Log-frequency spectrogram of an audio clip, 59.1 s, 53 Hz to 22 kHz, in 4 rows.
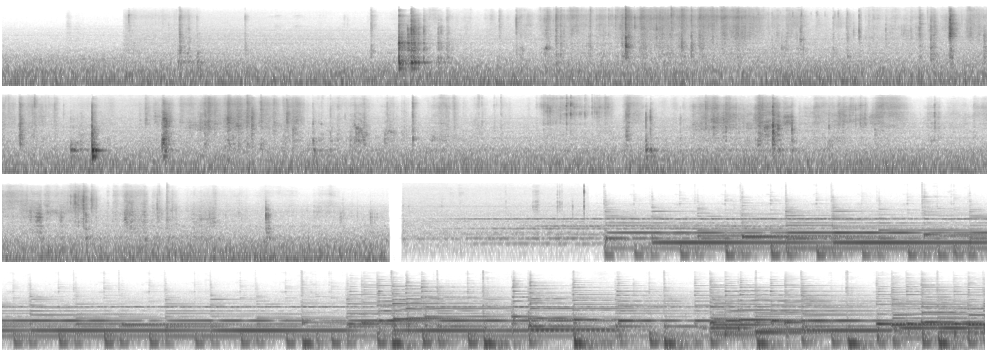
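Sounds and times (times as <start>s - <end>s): pages being opened: 7.7s - 15.8s, 16.9s - 33.2s
plastic wrap crinkling and tearing: 7.7s - 15.8s, 16.9s - 24.4s, 25.0s - 28.4s, 29.7s - 32.1s.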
